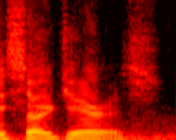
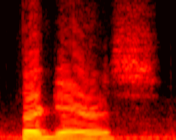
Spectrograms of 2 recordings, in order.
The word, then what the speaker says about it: Sargeras: I don't know why I say Sargeras. Sargeras is his name. I just grew up my whole life pronouncing it wrong because I never heard a voice actor say it, so.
